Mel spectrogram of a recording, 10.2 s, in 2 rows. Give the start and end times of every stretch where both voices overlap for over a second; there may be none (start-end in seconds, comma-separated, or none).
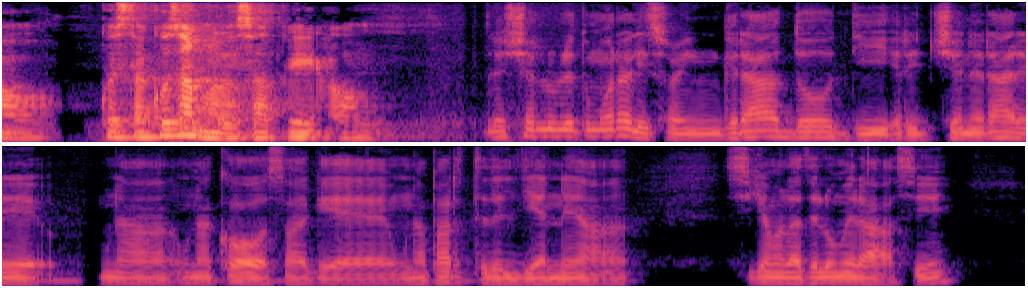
none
